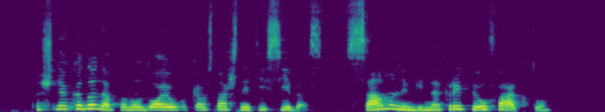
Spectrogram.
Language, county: Lithuanian, Šiauliai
